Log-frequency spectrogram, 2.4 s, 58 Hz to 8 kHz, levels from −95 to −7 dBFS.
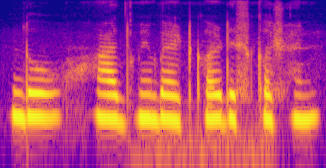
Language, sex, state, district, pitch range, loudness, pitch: Hindi, female, Madhya Pradesh, Bhopal, 245-260 Hz, -14 LUFS, 250 Hz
